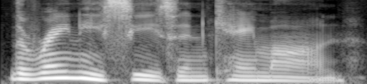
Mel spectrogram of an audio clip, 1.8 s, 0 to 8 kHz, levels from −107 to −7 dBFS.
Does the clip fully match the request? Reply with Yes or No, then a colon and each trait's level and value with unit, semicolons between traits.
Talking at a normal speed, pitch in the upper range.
No: average, 165 wpm; medium, 160 Hz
